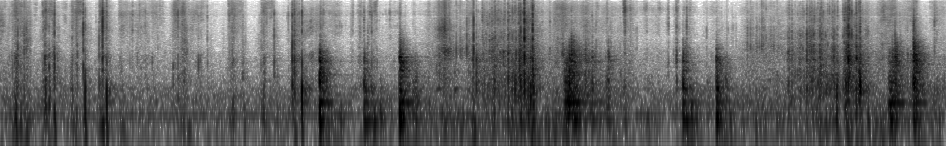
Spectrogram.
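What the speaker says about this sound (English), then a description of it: "Two more shuffles for Taurus." Tarot cards riffle and snap in quick irregular bursts, a crisp papery shuffling close by with no talking.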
